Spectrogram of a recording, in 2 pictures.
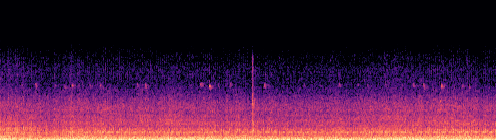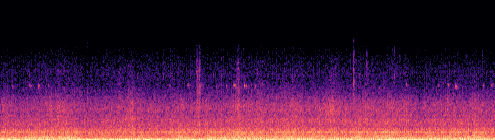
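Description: Safari jeep's engine running steadily as it drives along a dirt track, heard from on board with the low rumble of the ride.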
